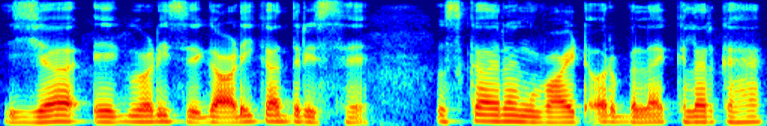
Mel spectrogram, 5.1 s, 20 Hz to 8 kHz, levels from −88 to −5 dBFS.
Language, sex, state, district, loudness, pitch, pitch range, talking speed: Hindi, male, Jharkhand, Garhwa, -18 LUFS, 130 Hz, 125-140 Hz, 185 wpm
